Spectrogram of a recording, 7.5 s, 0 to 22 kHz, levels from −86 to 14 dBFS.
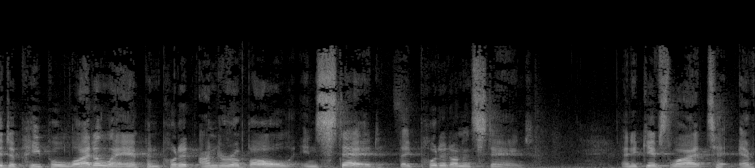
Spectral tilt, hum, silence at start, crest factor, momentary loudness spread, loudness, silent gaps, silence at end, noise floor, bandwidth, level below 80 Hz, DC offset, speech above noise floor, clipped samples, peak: -4 dB/octave; none; 0 s; 16 dB; 12 LU; -23 LUFS; none; 0 s; -50 dBFS; 16 kHz; -54 dBFS; under 0.1%; 27 dB; under 0.1%; -6 dBFS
